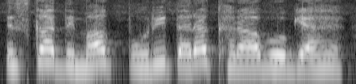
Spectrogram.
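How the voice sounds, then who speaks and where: A woman's voice: a little high, fairly even intonation, normal speed, background noise, natural voice. A woman voicing a harried, henpecked young husband in a cartoon story, talking in a flustered, placating way. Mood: worried. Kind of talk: Hindi cartoon story voice acting.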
